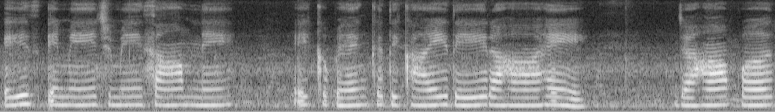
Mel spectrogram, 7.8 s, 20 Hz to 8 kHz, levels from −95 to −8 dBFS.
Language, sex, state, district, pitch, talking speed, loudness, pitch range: Hindi, female, Rajasthan, Jaipur, 215 Hz, 100 wpm, -19 LUFS, 210-220 Hz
